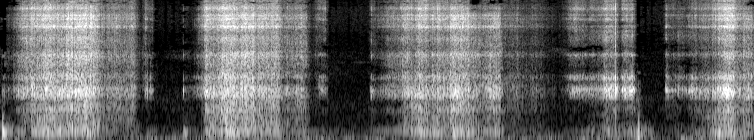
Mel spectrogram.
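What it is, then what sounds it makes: Kinetic sand block being sliced. A steel kitchen knife slices a solid pink kinetic sand block into thin layers, the blade pressing and scraping down through the compact sand. Each cut gives a gritty, crunchy scrape with a low, dull body and a bright, hissy top. The strokes come again and again at an uneven pace, with short quiet gaps between them.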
